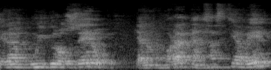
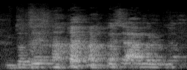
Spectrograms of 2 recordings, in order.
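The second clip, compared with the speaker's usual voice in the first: laughing; 4 dB louder than usual. Real, not acted. Laughs after repeating sexo.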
